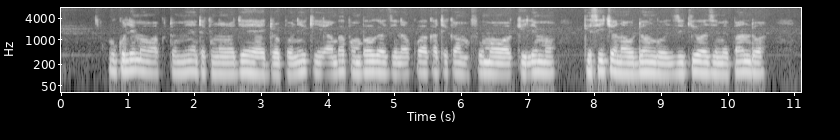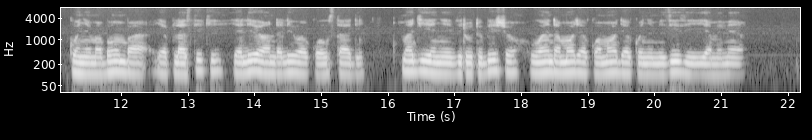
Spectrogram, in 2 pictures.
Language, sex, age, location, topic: Swahili, male, 36-49, Nairobi, agriculture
